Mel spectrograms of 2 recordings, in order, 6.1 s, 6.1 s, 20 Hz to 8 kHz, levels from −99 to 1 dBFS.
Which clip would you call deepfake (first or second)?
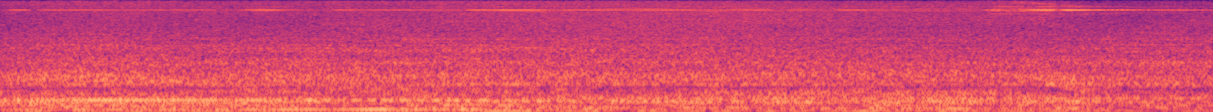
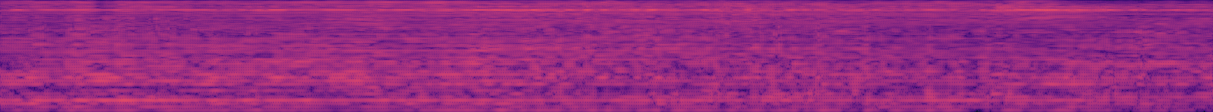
second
